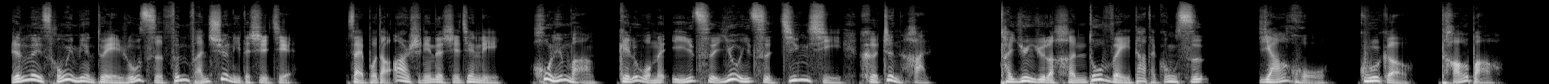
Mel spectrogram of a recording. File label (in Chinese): 男 互联网 科技现代, 国语男声配音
